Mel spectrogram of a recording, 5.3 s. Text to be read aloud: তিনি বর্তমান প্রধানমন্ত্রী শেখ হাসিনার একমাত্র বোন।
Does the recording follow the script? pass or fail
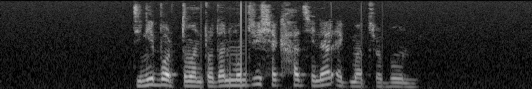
pass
